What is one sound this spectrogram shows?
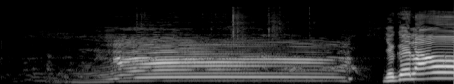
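A bull bellows loudly.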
